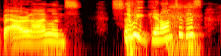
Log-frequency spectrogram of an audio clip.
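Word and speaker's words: Aran Islands: I thought everyone was saying like the iron. The Iron Islands. But it's A-R-A-N. A-R-A-N. A-R. Islands. Yeah. So everyone's like the Iron Islands.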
